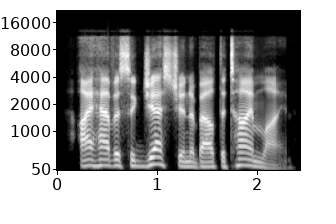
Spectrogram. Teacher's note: Stress suggestion on the second syllable.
